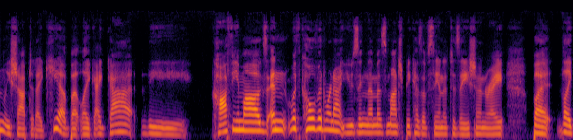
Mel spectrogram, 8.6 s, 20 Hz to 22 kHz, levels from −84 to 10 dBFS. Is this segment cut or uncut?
uncut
